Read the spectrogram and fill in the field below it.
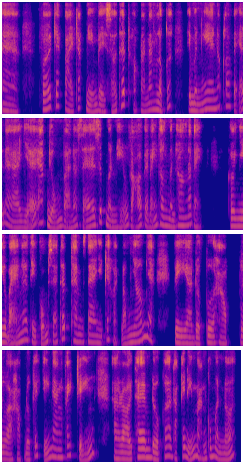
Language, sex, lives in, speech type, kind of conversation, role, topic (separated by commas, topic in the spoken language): Vietnamese, female, Vietnam, read, expert-assistant, asker, Vai trò của giáo viên trong việc định hướng nghề nghiệp cho học sinh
